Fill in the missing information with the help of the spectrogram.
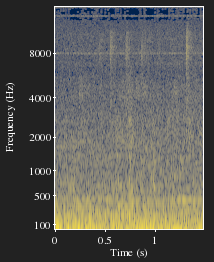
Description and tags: elev loop
moving, elevator, lift, loop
